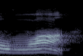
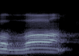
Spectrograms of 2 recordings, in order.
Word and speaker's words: الظاء: الظاء يعني حرف الظاءهم يجب ان تخرج لسان جنين عندما تريد ان تنطق حرف الظاء صحيحا بتلفظ صحيح فعليك ان تخرج لسانك يعني تخرج لسانك النكالنا اشكرك وبارك الله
